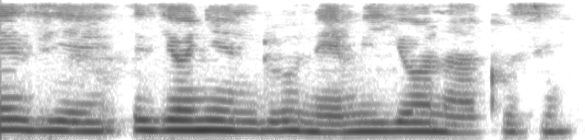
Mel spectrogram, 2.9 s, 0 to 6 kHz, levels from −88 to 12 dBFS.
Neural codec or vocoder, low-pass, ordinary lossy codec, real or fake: none; 5.4 kHz; none; real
